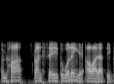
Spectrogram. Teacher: कंठ से आवाज आती है आपकी घा का जब उच्चारण करते हैं।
